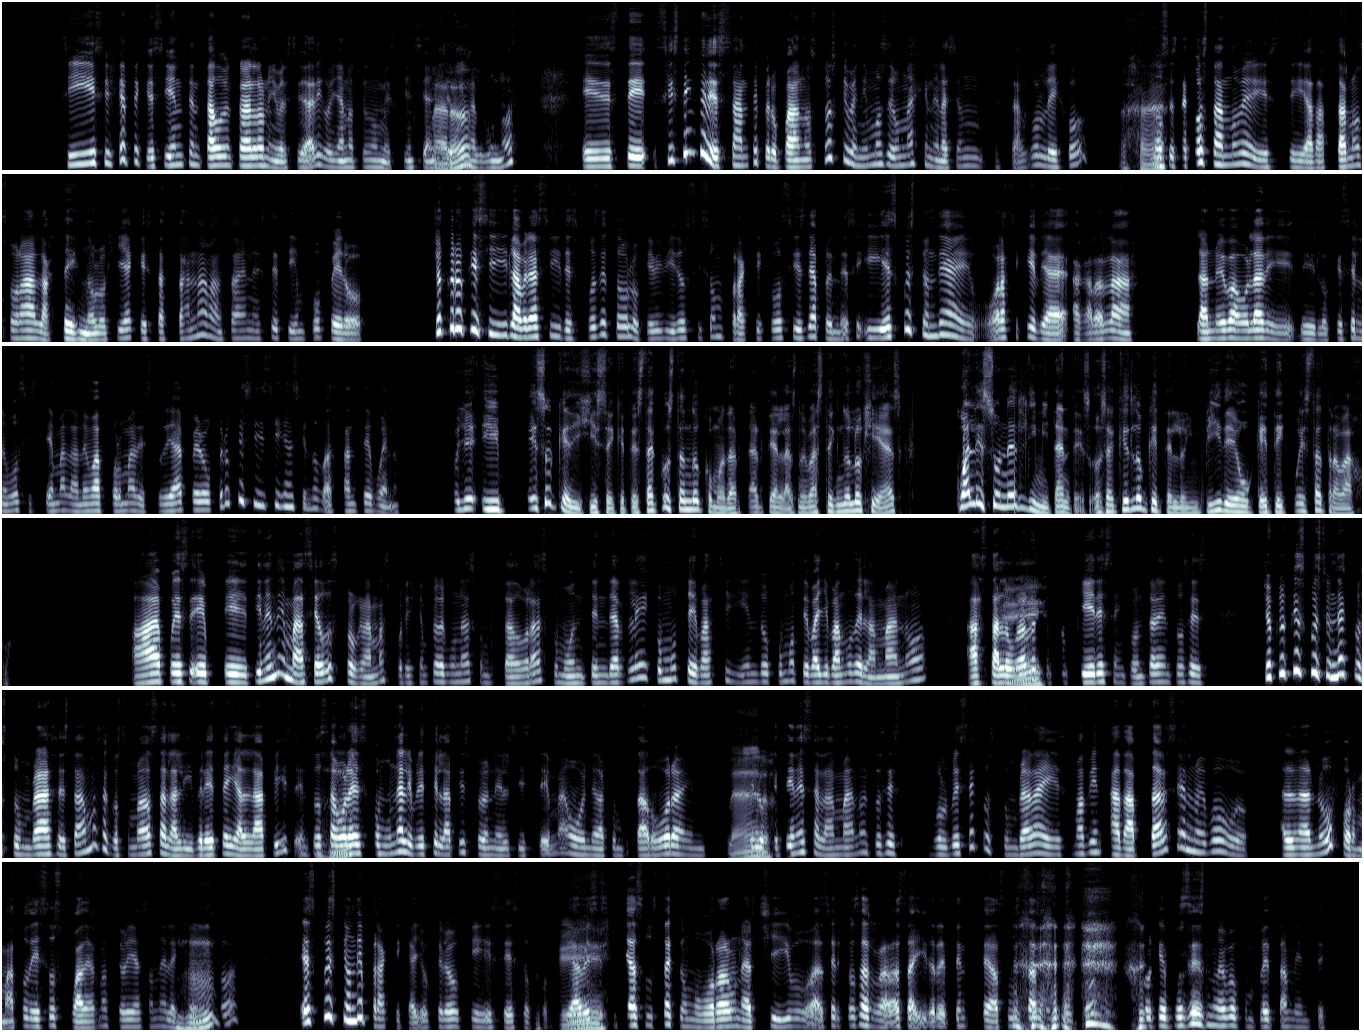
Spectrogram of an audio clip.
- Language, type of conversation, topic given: Spanish, podcast, ¿Qué opinas de aprender por internet hoy en día?
- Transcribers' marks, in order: other background noise; laugh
